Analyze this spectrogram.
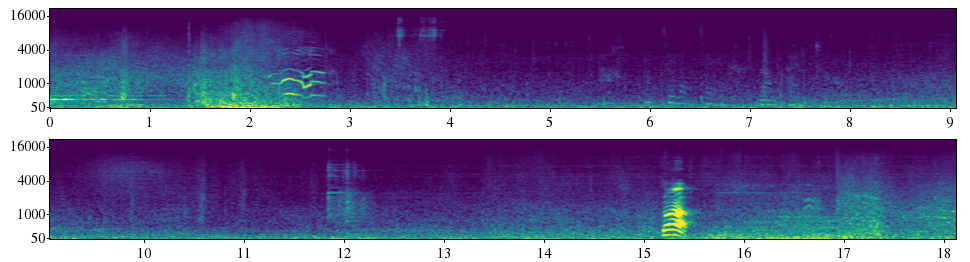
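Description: Game magic spells whoosh and crackle.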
